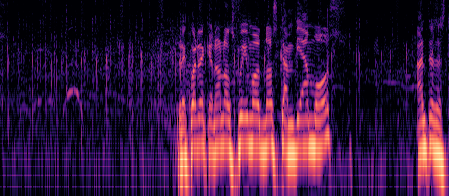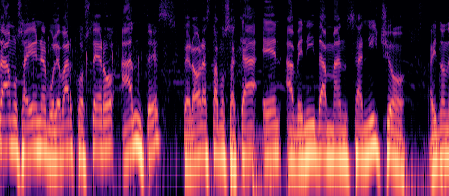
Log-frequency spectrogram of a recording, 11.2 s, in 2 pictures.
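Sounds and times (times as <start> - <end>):
applause from a group: 0.0 - 8.5
person whooping: 0.4 - 1.6
speech: 2.2 - 4.3, 5.2 - 11.2.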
